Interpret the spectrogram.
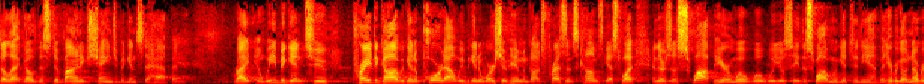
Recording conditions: large echoing room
